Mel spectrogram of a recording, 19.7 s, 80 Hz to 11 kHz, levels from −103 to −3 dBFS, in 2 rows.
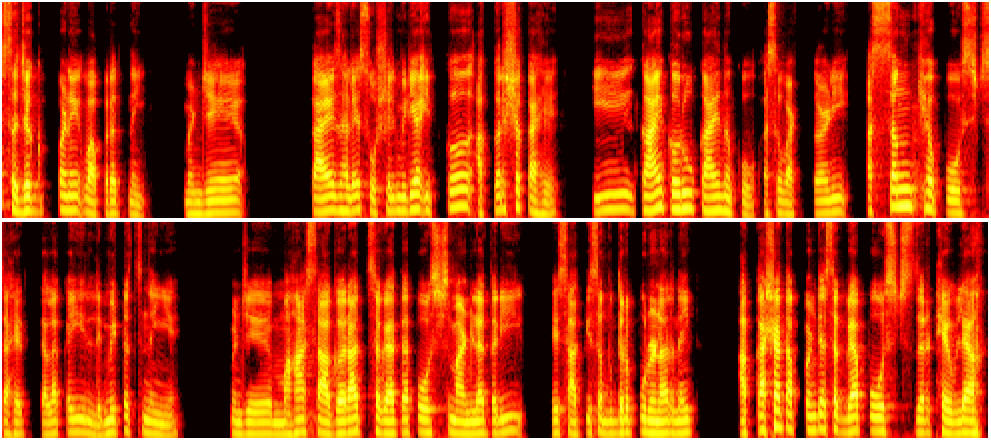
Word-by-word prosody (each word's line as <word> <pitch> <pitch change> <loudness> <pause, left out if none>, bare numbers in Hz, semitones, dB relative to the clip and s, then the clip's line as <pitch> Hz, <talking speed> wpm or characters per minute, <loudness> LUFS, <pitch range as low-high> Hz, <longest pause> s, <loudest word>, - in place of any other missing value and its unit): सजगपणे 170 -2 0
वापरत 135 -1 -2
नाही. 120 -3 -9 0.4
म्हणजे 140 +3 -3 0.7
काय 155 +2 +5
झालं 165 0 -2
आहे, 170 - -1
सोशल 160 -1 -4
मीडिया 165 +3 +2
इतकं 200 +6 -1
आकर्षक 175 +4 -1
आहे, 130 -4 -1 0.4
की 175 +2 -4
काय 170 +4 +7
करू, 185 +1 +3
काय 160 0 +3
नको 135 -8 -7
असं 135 +2 -5
वाटतं 130 +2 -6
आणि 145 +2 -2 0.2
असंख्य 210 +4 +2
पोस्ट्स 140 -1 -4
आहेत. 130 -1 -3 0.2
त्याला 130 +2 -2
काही 145 -1 -5
लिमिटच 140 +7 -5
नाही 125 -5 -5
आहे. - - -11 0.5
म्हणजे 130 0 -3
महासागरात 140 +3 +3
सगळ्या 140 -4 +4
त्या 145 -1 +1
पोस्ट्स 145 0 0
मांडल्या, 135 0 +3
तरी 150 +4 -2 0.4
हे 140 - -2
7ही 130 0 -2
समुद्र 145 0 -1
पुरणार 140 -2 +3
नाहीत. 140 +1 -2 0.5
आकाशात 170 +8 +6
आपण 175 -1 -1
त्या 180 - +2
सगळ्या 155 +2 +5
पोस्ट्स 155 -1 -1
जर 145 0 0
ठेवल्या, 140 -1 +4
145 Hz, 145 wpm, -25 LUFS, 135-165 Hz, 0.7 s, काय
